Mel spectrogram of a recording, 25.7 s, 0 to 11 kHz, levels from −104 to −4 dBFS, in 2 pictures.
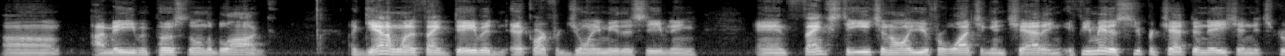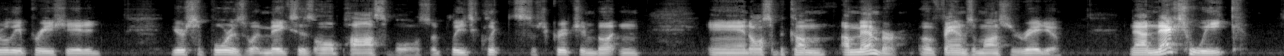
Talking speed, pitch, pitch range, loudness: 165 wpm, 110 Hz, 100-120 Hz, -24 LUFS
